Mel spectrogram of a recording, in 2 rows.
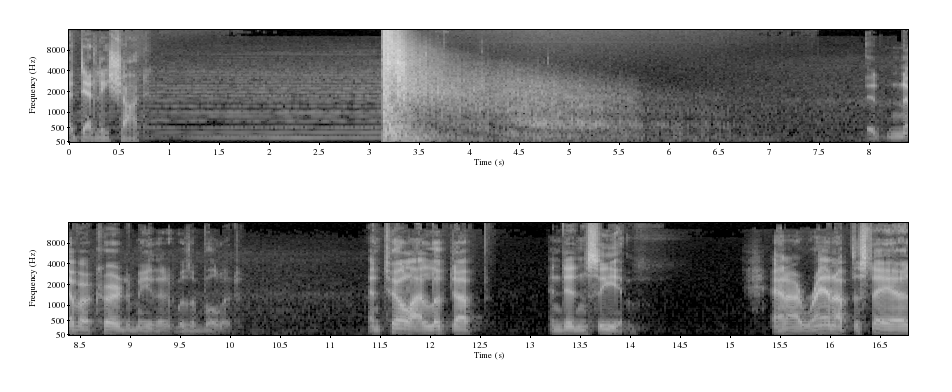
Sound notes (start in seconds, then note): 3.1 gunshot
